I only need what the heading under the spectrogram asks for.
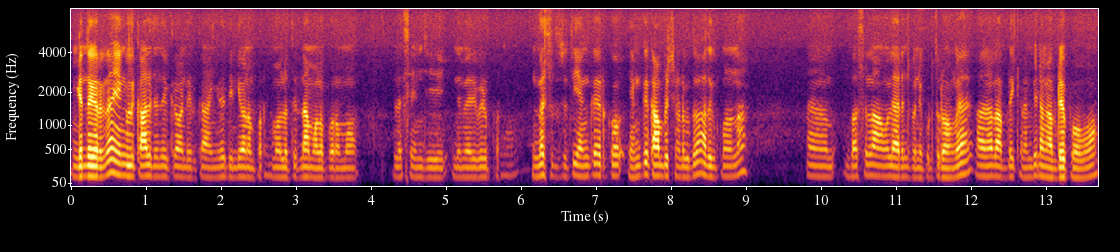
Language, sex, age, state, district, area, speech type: Tamil, male, 18-30, Tamil Nadu, Tiruvannamalai, urban, spontaneous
